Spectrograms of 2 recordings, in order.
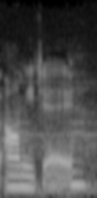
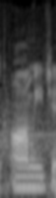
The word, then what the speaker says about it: AmeeJay: AmeeJay. – Yeah. – That's my name. Just AmeeJay.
